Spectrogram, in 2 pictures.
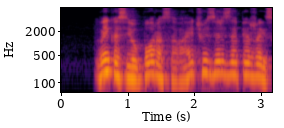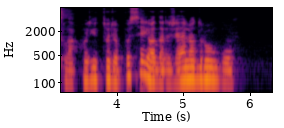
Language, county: Lithuanian, Panevėžys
